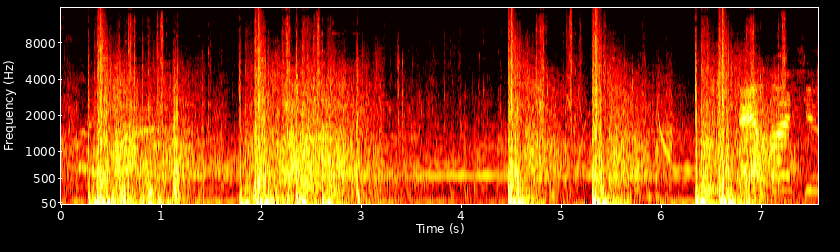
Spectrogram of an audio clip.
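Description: Loud, close gunfire from a Red Dead Redemption shootout comes in sharp clusters of shots, with brief lulls between volleys and a continuous low hum and ambient noise underneath.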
